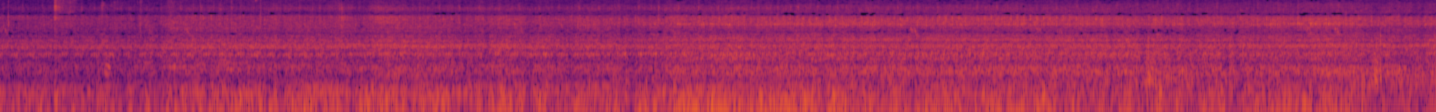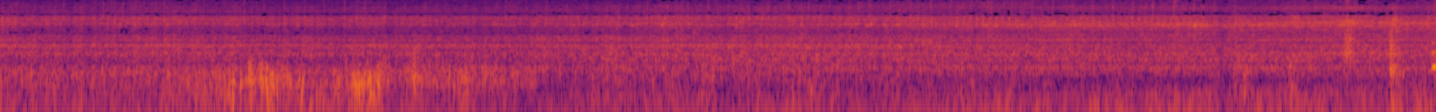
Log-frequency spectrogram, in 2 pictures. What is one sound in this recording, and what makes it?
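A heavy road roller's diesel engine rumbles steadily.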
